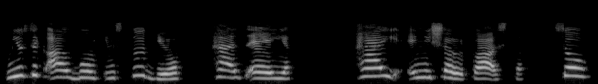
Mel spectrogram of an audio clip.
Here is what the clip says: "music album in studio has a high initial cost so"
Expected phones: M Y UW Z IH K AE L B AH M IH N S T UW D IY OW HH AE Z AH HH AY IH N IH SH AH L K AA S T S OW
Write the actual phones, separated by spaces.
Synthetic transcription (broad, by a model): M Y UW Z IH K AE L B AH M IH N S T UW D IY OW HH AE Z AH HH AY IH N IH SH AH L K AA S T S OW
